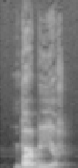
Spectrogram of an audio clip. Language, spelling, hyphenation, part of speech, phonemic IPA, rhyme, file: Dutch, barbier, bar‧bier, noun, /bɑrˈbiːr/, -iːr, Nl-barbier.ogg
- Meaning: 1. barber (hairdresser) 2. surgeon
